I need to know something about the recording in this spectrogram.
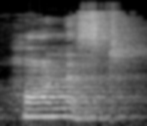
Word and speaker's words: honest: See the next one, honest. Honest, it starts a consonant H. See the sound how we are pronouncing honest. It gives O sound.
